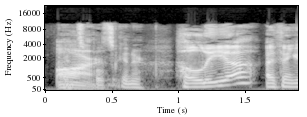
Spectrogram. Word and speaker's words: Hialeah: SK I and n E are it Skinner halia I think it's how you pronounce it Florida Hialeah Hialeah my life highlights a sport that I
